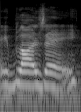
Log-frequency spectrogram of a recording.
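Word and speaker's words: blasé: Yeah, I know it's pronounced blase, blase. I remember it ended with like a zay.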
